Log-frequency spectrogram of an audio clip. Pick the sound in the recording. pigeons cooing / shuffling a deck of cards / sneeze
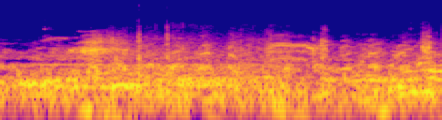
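pigeons cooing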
